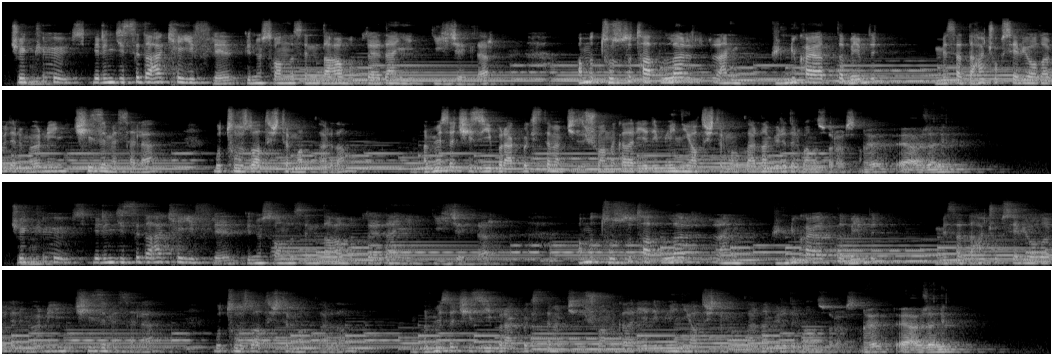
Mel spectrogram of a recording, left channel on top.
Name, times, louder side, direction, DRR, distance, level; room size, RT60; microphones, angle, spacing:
voice 1, 0.1-4.9 5.2-7.4 7.7-8.8 9.3-12.1 12.3-14.0 14.7-19.0, left 5 dB, 40° left, 10 dB, 0.4 m, -26 dB
sound 1, 2.7-12.4 12.8-18.7, left 1 dB, 30° right, 1.0 m, -28 dB
voice 2, 19.1-20.0, right 1 dB, 15° right, 5 dB, 0.6 m, -26 dB
7.9 x 4.4 x 4.7 m, 0.97 s
head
